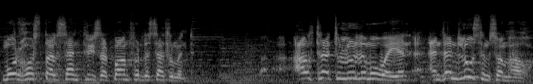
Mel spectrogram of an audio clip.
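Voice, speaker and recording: Young man, game drama, earnest, high-pitched, forceful edge. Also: fast talker, faint music behind. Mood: alarmed, resolute. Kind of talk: video game cutscene voice acting.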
